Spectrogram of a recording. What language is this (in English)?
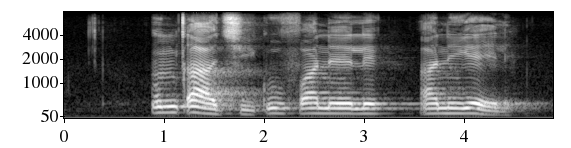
South Ndebele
